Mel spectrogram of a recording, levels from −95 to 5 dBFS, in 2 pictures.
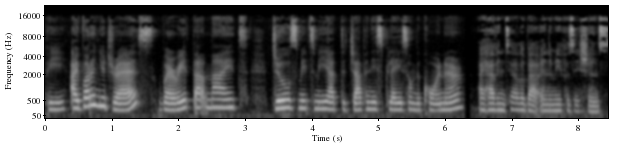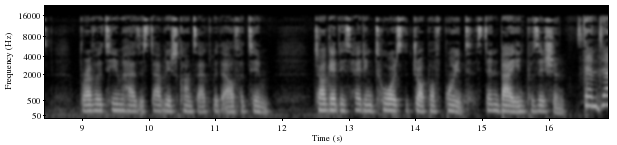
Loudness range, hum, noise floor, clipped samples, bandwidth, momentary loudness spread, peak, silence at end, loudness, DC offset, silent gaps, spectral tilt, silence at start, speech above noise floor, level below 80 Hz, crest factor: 4 LU; none; -64 dBFS; under 0.1%; 16.5 kHz; 10 LU; -10 dBFS; 0 s; -28 LUFS; under 0.1%; 6.30-6.37 s; -2.5 dB/octave; 0 s; 35 dB; -68 dBFS; 20 dB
